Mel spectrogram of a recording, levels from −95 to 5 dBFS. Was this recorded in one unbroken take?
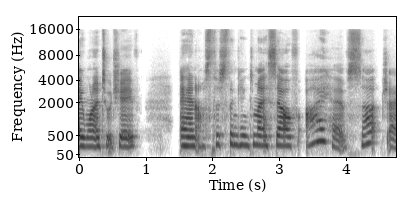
yes; 0 cuts

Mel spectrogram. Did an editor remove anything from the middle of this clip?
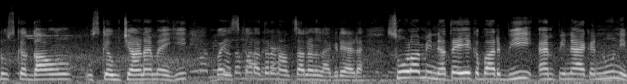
yes; 1 cut; at 2.3 s

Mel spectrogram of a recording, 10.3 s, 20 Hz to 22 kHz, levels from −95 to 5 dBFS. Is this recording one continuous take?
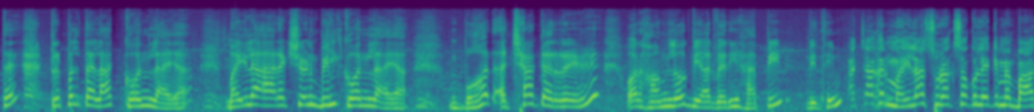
yes; 0 cuts

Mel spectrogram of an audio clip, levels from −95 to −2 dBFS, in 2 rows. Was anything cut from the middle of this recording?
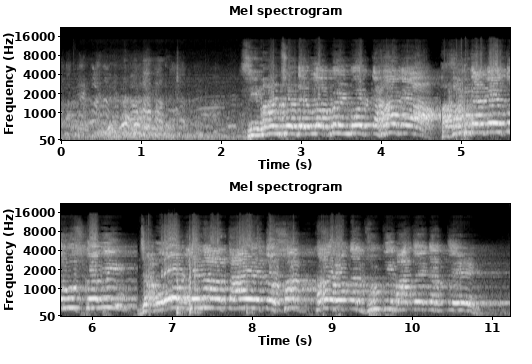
yes; 2 cuts; at 4.7 s, 6.5 s

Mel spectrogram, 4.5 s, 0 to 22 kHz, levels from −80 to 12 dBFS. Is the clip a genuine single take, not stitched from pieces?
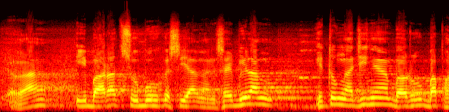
yes; 0 cuts

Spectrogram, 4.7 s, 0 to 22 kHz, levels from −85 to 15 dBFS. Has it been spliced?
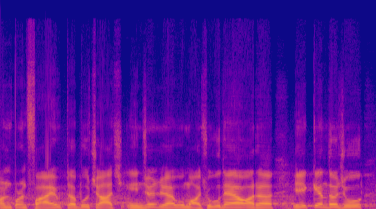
no; 0 cuts

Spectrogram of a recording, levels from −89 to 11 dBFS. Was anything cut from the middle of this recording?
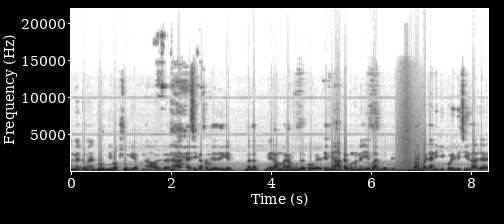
yes; 1 cut; at 6.8 s

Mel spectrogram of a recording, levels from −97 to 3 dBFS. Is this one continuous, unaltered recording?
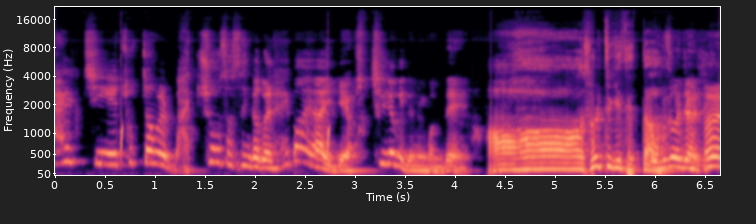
yes; 0 cuts

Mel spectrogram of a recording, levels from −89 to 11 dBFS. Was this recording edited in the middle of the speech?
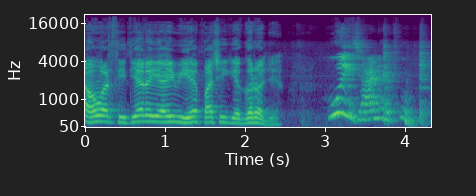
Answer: no; 0 cuts

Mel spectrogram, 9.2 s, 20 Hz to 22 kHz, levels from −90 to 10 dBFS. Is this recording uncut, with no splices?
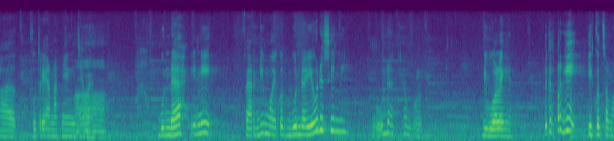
yes; 0 cuts

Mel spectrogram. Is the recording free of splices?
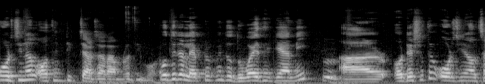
no; 1 cut; at 1.6 s

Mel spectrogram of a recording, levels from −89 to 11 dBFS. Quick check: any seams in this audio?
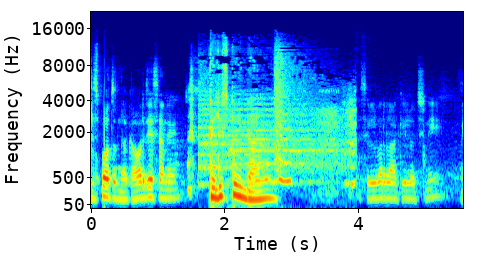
yes; 1 cut; at 4.1 s

